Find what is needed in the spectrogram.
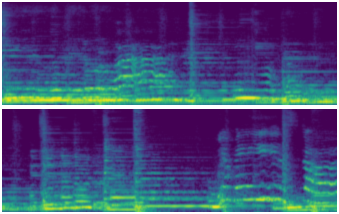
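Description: A woman singing with acoustic guitar accompaniment. Sung phrases come about two seconds in and again near the end, over steady guitar strumming.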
